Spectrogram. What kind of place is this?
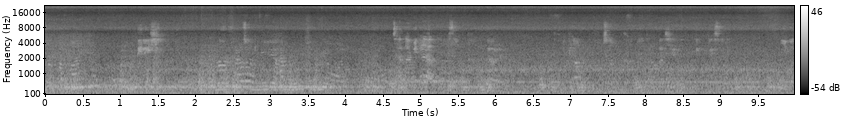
subway train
